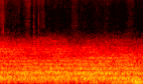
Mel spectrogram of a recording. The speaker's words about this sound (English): there goes a low plane. Hear that?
